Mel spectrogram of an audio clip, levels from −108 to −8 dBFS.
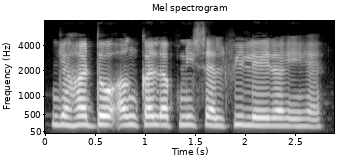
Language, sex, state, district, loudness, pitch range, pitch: Hindi, female, Chhattisgarh, Raipur, -18 LUFS, 210-230 Hz, 230 Hz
